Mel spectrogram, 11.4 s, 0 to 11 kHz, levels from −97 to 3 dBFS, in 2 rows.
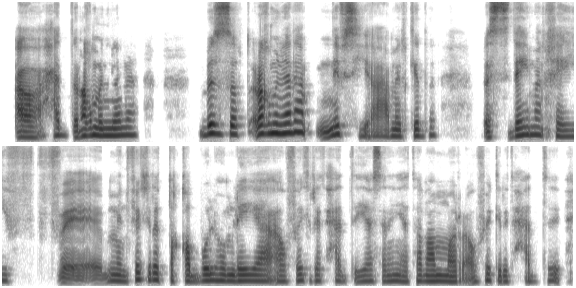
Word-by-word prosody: آه، 125 -1 +4
حد 170 0 -4
رغم 160 +4 +4
إن 165 0 +4
أنا 175 +1 0 0.6
بالضبط، 200 0 +4
رغم 210 +3 +6
إن 215 - +7
أنا 240 +1 +4
نفسي 195 +4 0
أعمل 150 -1 -2
كده، 155 +4 -5 0.5
بس - - +4
دايمًا 180 +3 +2
خايف 140 -3 -7 0.3
آآ 90 - -2
من 135 +5 -3
فكرة 160 +4 -2
تقبُّلهم 140 -1 -1
ليّا، 135 0 +1
أو 125 - -3
فكرة 135 +1 -7
حد 125 -2 -9
مثلًا 130 +1 -4
يتنمر، 130 0 -2
أو - - -5
فكرة 125 -1 -7
حد 115 -3 -10
145 Hz, 145 wpm, -24 LUFS, 130-175 Hz, 0.6 s, إن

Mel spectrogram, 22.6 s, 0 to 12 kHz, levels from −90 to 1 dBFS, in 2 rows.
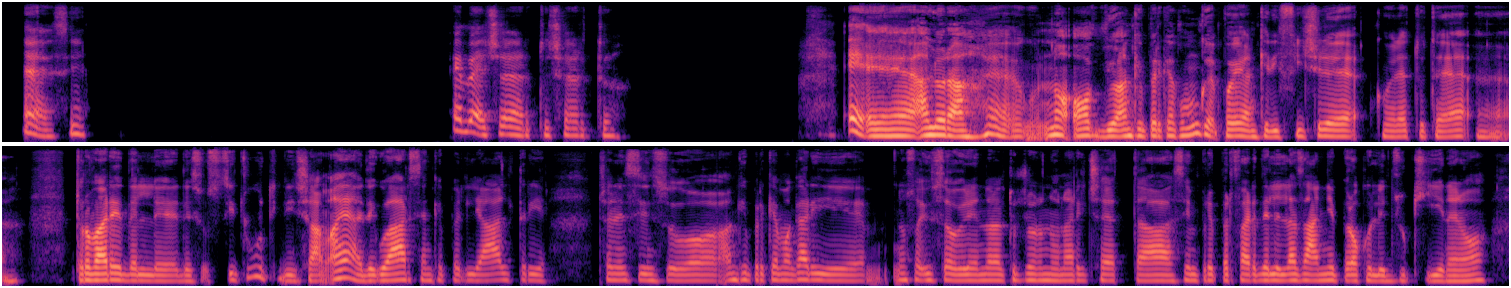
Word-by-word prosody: Eh, 210 -10 0
sì. 205 +7 -8 2.7
Eh, 285 - 0
beh! 255 - 0
Certo, 175 -3 -3
certo. 165 -3 -9 1.6
Eh, 160 - +6
allora, 155 -3 +7
eh, 150 -8 +2
no, 185 +5 +3
ovvio, 150 -3 +5
anche 155 +1 +4
perché 160 +1 0
comunque 180 +4 +1
poi 155 -1 +2
è - - +3
anche 145 0 0
difficile, 145 +1 0
come 140 -1 -6
hai 140 - -1
detto 140 -1 -7
te, 140 +2 -1
ehm, 135 -1 -9 0.4
trovare 155 +1 +5
delle 140 -2 -4
dei 135 0 -7
sostituti, 220 - -10
diciamo 135 +5 -1
eh, 200 - +5
adeguarsi 150 -2 +1
anche 145 0 -10
per 145 0 -12
gli 145 - -7
altri, 150 0 -6 0.4
cioè 160 - -9
nel 155 - -6
senso 145 -1 -6
anche 145 +3 -5
perché 155 +1 -7
magari 155 -2 -4 0.3
non 160 - -8
so, 160 - -8
io 150 - -4
stavo 150 0 -3
vedendo 145 0 -3
l'altro 145 +2 -4
giorno 150 0 -4
una 145 0 -3
ricetta 145 -1 -3
sempre 145 0 -6
per 145 - -7
fare 145 0 -2
delle 150 0 -1
lasagne, 150 0 0
però 140 0 -1
con 145 0 -5
le 135 -1 -4
zucchine, 135 0 -5
no, 145 +2 -3
150 Hz, 155 wpm, -24 LUFS, 140-160 Hz, 2.7 s, allora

